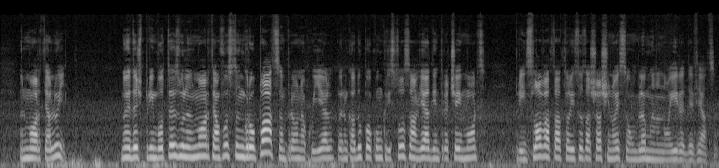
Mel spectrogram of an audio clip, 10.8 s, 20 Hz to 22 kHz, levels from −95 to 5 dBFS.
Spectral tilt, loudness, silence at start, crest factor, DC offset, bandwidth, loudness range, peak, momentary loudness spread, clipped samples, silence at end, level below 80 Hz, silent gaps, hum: -5.5 dB/octave; -27 LUFS; 0 s; 18 dB; under 0.1%; 16.5 kHz; 6 LU; -10 dBFS; 13 LU; under 0.1%; 0 s; -46 dBFS; none; none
